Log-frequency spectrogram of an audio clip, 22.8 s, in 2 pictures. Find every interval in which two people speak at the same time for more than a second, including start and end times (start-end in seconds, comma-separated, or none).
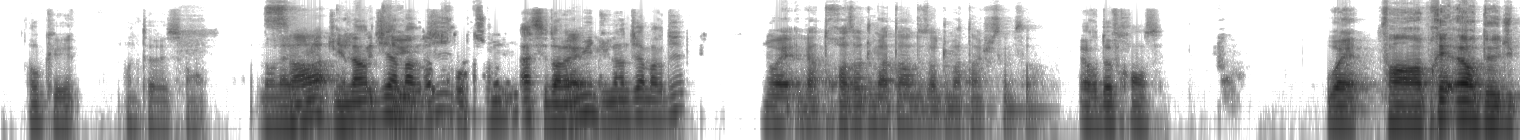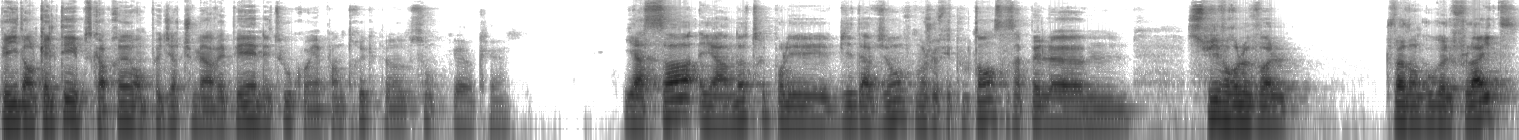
2.0-3.4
